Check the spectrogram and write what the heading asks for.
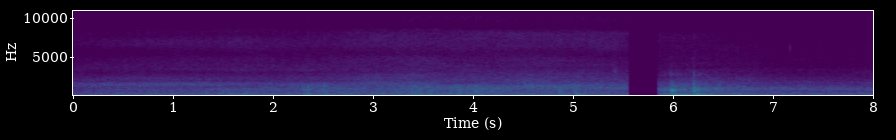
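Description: Steady outdoor street ambience, an even wash of distant traffic noise that swells slightly. It drops out for a moment just before six seconds in, then a few short knocks follow.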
